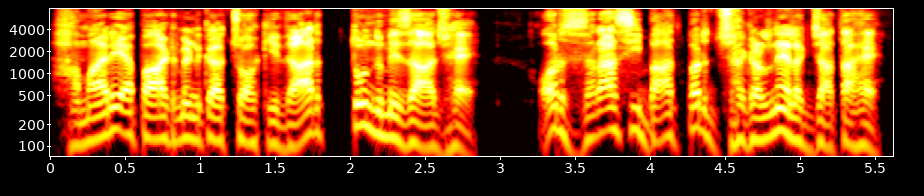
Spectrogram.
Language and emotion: Urdu, angry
